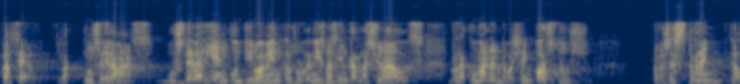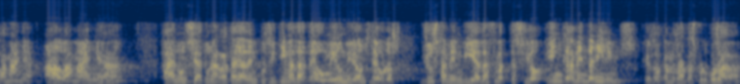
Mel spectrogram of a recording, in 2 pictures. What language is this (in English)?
Catalan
